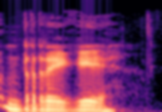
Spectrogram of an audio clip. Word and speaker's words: reggae: Òbviament, el nom del reggaeton doncs, ve del nom reggae, però es pronuncia, això és molt curiós, no es pronuncia reggae o reggae, com li diu la gent, es diu reggae. – Reggae. – Aquesta és la pronunciació correcta d'aquest estil musical.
